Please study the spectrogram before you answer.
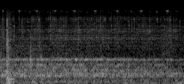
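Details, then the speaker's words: Pontiac Sunfire alternator, belt off and engine stopped, spun by hand: a rough, gritty growl over a steady hum means the alternator's rear bearing is worn. "that growl is the back bearing out of this particular alternator if you hear a growling noise you're going to want to you know fix it before it fixes you on the side of the road"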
